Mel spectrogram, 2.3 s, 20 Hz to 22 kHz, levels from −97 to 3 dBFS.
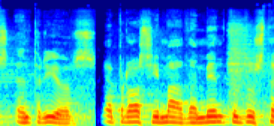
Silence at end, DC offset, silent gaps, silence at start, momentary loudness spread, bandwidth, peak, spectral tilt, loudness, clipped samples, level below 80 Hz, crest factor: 0 s; under 0.1%; none; 0 s; 7 LU; 12 kHz; -2 dBFS; -7 dB/octave; -15 LUFS; under 0.1%; -46 dBFS; 12 dB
